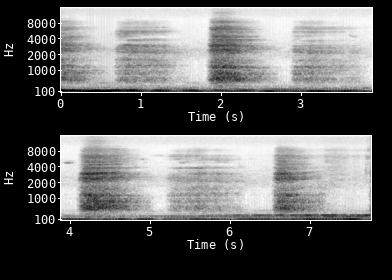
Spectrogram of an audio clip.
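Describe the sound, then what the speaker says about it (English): Slow, steady exhalations through an open mouth during a calming breathing exercise, six long breaths out spaced about every second and a half, close and clear over a low background hum. "breathe through the mouth for this"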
